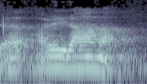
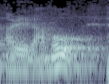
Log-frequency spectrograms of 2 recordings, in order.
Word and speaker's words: Rama: No hissing sound, Hare Krishna, shu, shu, shu, shu, shu, that it, and Hari Rama, not Hari Ramo. That should be understood.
